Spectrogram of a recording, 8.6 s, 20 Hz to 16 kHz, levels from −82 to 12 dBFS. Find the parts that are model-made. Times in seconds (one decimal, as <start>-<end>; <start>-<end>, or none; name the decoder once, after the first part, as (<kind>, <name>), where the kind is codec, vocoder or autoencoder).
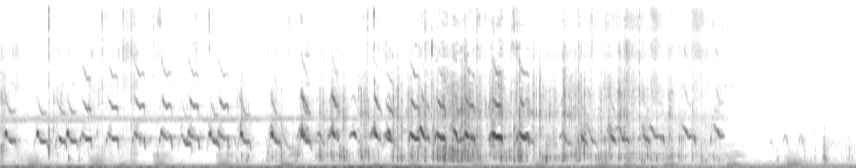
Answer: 4.5-5.3 (vocoder, BigVGAN v2)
